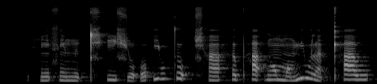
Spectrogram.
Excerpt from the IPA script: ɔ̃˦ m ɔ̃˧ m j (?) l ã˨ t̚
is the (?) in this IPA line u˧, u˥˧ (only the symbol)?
u˥˧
